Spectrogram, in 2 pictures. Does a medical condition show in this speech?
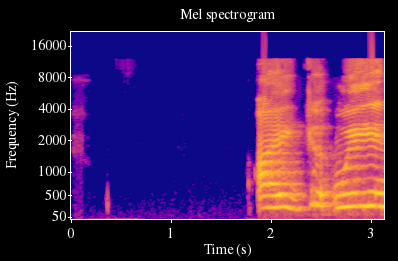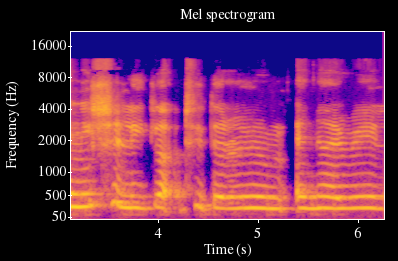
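Yes: cerebral palsy, ataxia; muscles tense more when told to relax.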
